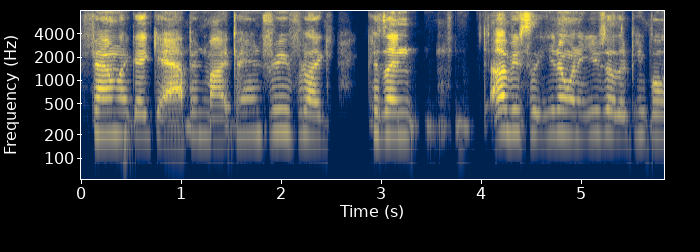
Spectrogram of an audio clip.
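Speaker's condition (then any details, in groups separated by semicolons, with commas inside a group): Cerebral palsy; from birth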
